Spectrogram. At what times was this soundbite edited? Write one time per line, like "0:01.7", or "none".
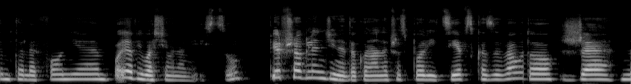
0:05.2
